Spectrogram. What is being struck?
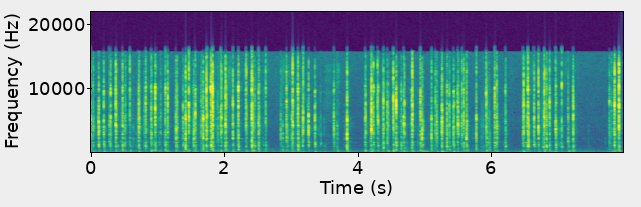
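Mechanical keyboard with PBT plastic keycaps.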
